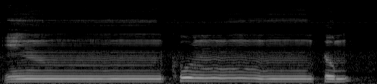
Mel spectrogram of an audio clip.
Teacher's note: Patutnya bunyinya in kuntum. Tapi kerana dia adalah hukum ikhfa hakiki, maka disamarkan bunyi nun tu. · Jadi cara bunyinya ialah bunyi nun dibaca secara samar seantara izhar dengan idgham serta dengung.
